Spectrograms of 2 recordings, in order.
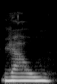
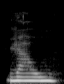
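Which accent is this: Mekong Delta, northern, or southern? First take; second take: southern; southern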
